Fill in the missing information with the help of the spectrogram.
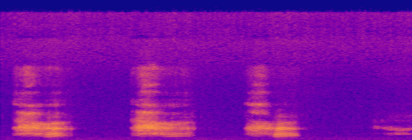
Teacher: ये हलक के दरमियानी हिस्से से अदा होता है, the middle part of the throat. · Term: वसतुल हलक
